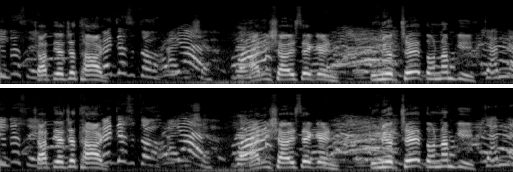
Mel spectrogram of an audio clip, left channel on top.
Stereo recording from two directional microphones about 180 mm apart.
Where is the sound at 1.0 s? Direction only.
55° left (ahead or behind).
